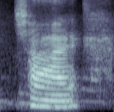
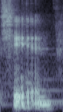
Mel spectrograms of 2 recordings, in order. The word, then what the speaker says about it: chia: I'll say chia, chai. Is it chai? No, I did it right. I think I said it right. Chia, my flax seeds, and I will literally blend them all up.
